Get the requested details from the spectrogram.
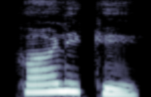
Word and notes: ಘಳಿಗೆ: Kannada

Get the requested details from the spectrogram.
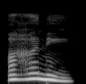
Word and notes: ಅಹ್ನ: kannada

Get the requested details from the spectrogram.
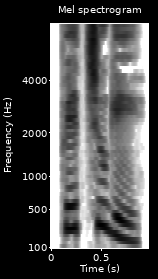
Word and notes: ಪೈಚುಕೆ: Kannada

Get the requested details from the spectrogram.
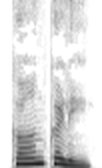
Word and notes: ಕಂಕಳ: kaŋkaḷa

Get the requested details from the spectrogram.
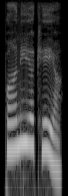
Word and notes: ಪಾನೀಯಖೇಯ: Kannada

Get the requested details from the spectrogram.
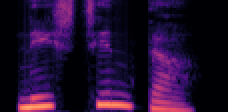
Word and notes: ನಿಶ್ಚಿಂತೆ: niścinte

